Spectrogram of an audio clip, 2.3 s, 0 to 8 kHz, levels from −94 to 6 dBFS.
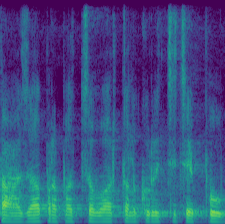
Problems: none marked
